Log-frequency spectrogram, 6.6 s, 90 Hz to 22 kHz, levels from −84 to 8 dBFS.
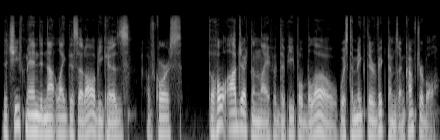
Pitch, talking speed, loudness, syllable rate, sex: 105 Hz, 245 wpm, -18 LUFS, 6.7 syllables/s, male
